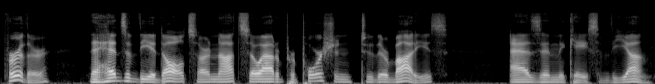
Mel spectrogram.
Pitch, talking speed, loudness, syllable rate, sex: 120 Hz, 200 wpm, -19 LUFS, 5.1 syllables/s, male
